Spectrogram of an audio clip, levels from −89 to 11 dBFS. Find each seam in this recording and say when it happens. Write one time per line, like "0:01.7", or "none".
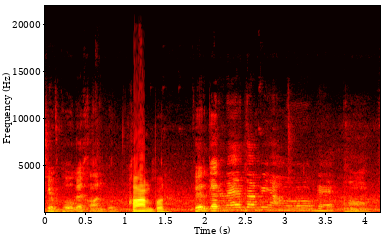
0:02.2

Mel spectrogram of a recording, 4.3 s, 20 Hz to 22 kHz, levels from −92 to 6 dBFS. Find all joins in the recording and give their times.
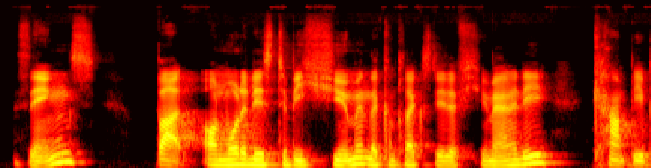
0:03.1

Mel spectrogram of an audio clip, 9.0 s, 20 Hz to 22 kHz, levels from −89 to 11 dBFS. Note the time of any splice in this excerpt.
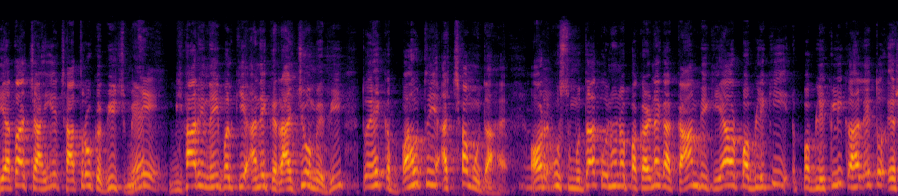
none

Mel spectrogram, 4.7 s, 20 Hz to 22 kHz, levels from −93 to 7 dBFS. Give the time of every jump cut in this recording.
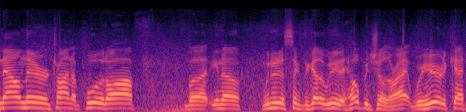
none

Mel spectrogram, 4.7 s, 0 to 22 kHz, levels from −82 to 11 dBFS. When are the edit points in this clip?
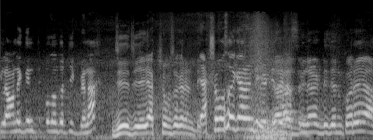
0:03.3

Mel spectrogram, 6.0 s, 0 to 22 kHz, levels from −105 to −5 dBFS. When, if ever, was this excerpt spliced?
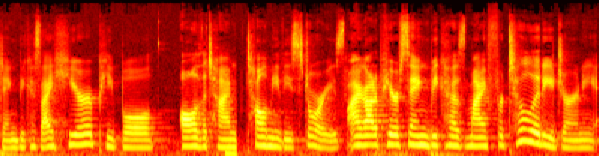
0:01.6
0:03.4
0:04.6

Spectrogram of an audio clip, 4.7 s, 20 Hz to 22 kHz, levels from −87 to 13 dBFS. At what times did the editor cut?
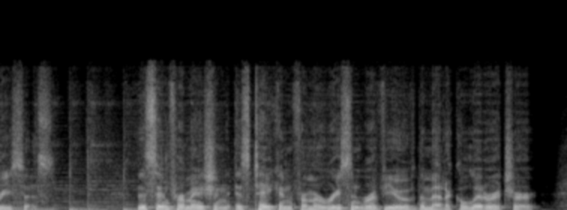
0:01.9

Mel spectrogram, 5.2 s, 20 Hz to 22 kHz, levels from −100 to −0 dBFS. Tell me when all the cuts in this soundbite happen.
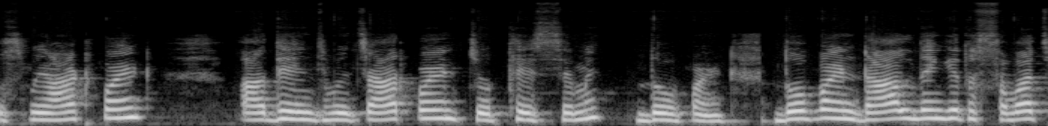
0:03.8

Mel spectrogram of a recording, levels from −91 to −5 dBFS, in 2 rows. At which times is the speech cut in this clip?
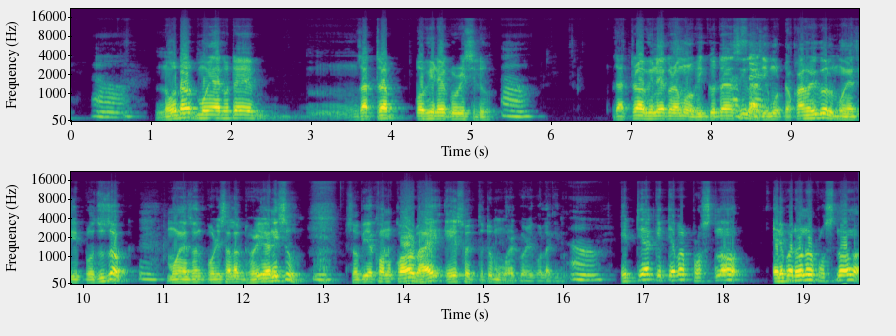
none

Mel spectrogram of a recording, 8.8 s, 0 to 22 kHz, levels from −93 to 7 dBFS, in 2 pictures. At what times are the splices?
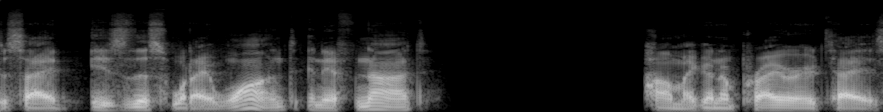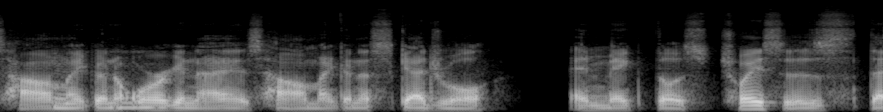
none

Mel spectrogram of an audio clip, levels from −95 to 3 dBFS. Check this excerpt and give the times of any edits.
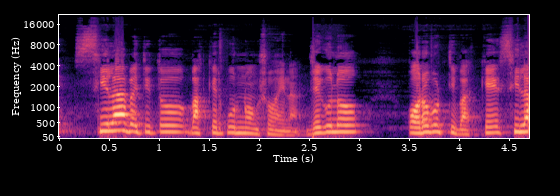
none

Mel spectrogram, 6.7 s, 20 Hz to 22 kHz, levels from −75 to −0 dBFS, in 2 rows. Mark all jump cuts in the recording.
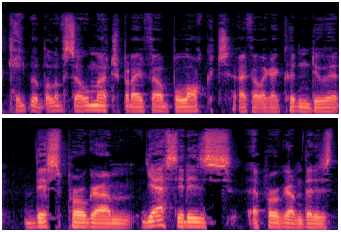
0:03.6

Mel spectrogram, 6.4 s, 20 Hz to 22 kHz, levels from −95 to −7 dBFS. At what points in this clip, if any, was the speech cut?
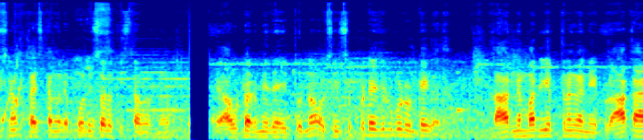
0:02.0

